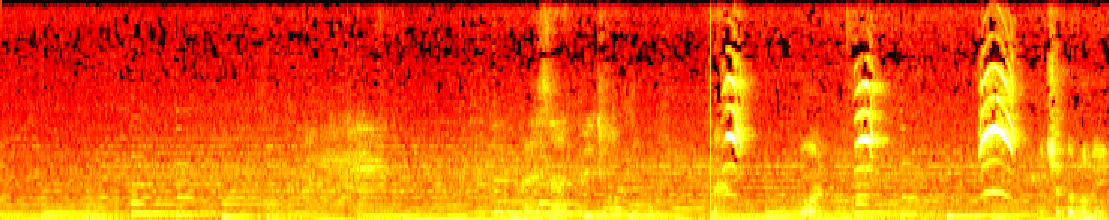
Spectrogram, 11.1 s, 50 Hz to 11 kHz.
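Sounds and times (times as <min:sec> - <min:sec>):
background music: 0:00.0 - 0:11.0
kitten mewing: 0:09.8 - 0:10.2.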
